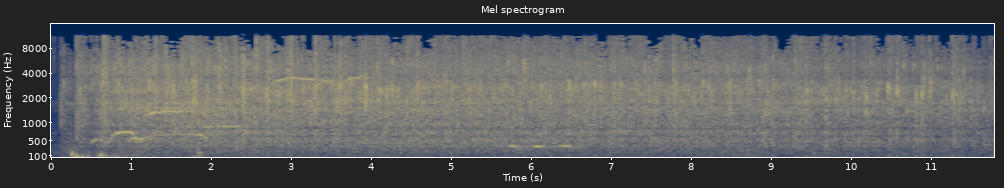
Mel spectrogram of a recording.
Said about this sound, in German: Und deswegen kann der Applaus jetzt gleich nochmal dreimal so laut sein.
